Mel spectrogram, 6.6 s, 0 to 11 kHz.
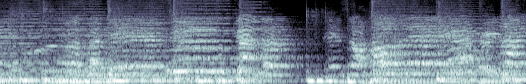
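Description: Grade 6 children's choir singing a holiday song with instrumental accompaniment, with a brief pause between phrases a little before four seconds in.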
